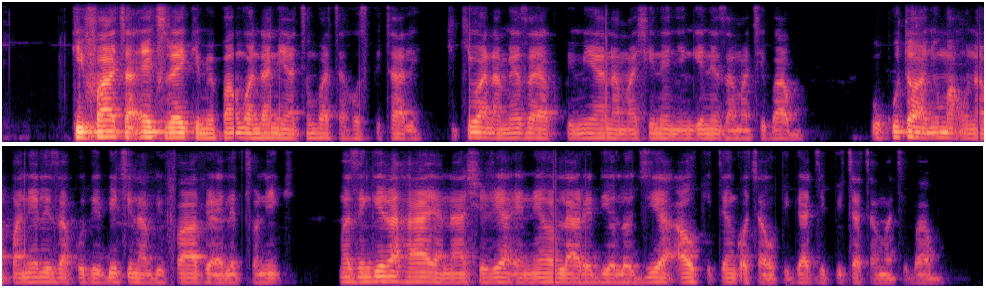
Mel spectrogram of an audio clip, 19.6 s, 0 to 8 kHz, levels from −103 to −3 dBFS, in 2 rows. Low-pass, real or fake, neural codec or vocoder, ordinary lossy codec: 7.2 kHz; real; none; Opus, 24 kbps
